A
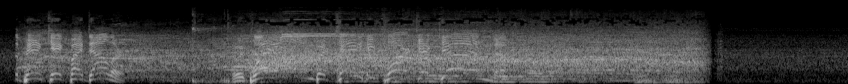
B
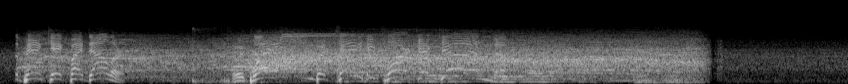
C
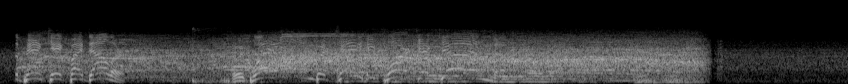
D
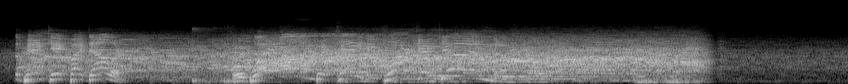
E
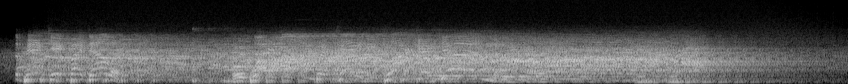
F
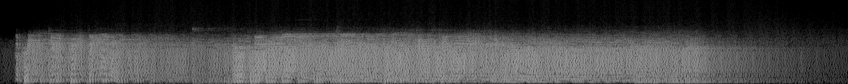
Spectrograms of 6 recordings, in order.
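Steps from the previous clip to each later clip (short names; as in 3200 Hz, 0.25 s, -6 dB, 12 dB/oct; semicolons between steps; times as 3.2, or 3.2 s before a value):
LPF 1700 Hz 12 dB/oct; gain +5 dB
limiter -12 dBFS, peak gain reduction 7 dB; gain -3 dB
flutter echo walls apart 4.7 m, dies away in 0.31 s; gain +7.5 dB
lo-fi delay 0.16 s, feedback 80%, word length 7-bit, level -9 dB
spectral limiter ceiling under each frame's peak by 16 dB; gain -7.5 dB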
